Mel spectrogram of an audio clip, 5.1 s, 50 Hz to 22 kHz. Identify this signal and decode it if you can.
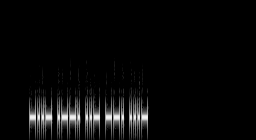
Morse code, heard as a keyed tone, about 30 wpm, 700 Hz. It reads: XPUGV
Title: Code Groups - 5 Letters - 30wpm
